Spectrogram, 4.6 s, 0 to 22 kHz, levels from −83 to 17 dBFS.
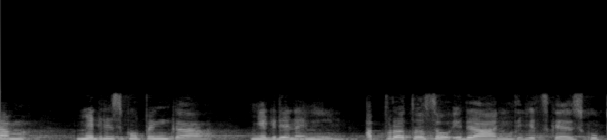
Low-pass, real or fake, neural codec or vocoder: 7.2 kHz; fake; codec, 16 kHz, 2 kbps, FreqCodec, larger model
